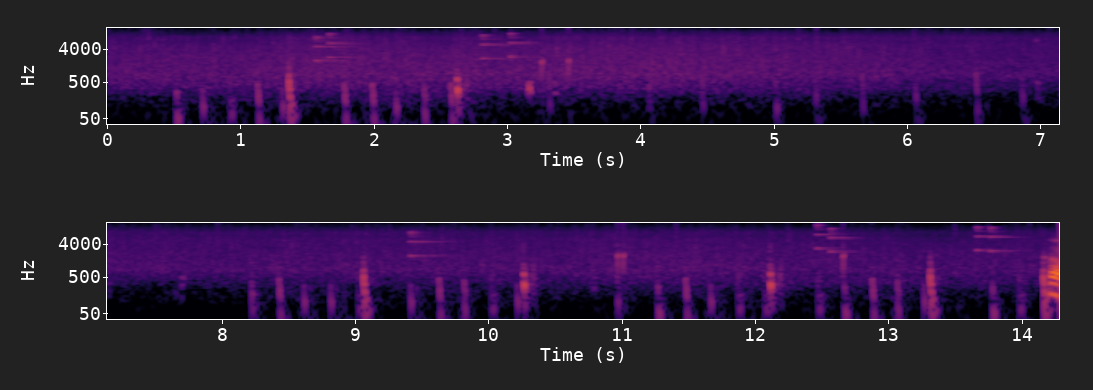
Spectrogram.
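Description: Rain in Minecraft falls as a soft, steady hiss, with scattered sharp drip-like ticks and a few faint high game tones popping up over the quiet background.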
